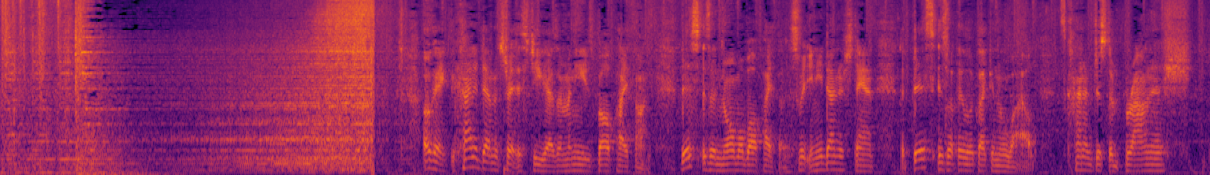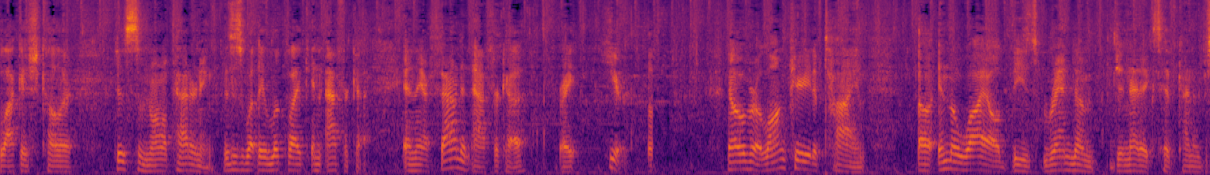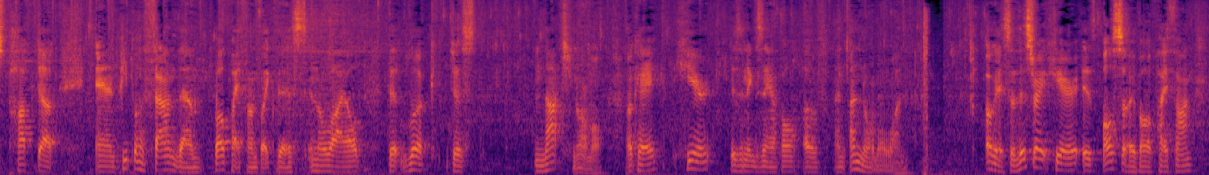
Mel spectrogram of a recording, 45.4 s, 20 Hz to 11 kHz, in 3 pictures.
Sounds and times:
Speech: 5.2 - 23.4, 24.2 - 26.0, 26.6 - 36.2, 36.9 - 41.7, 42.4 - 45.2.

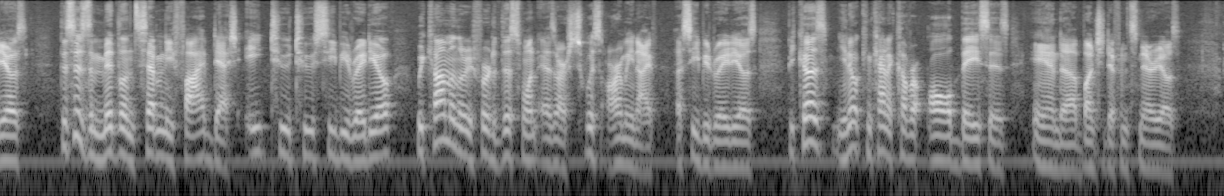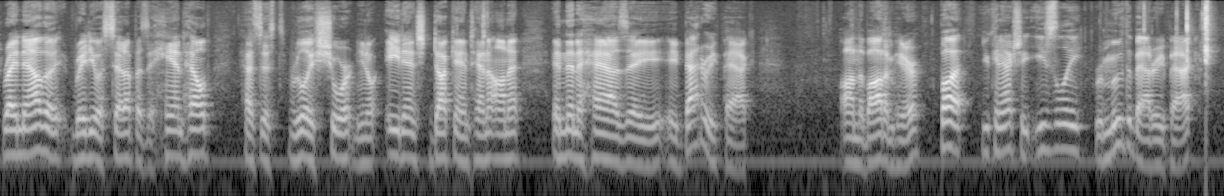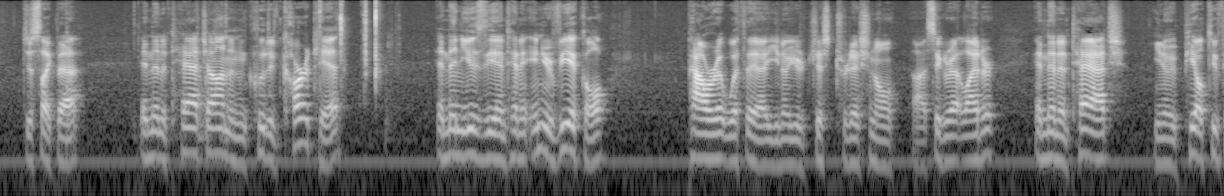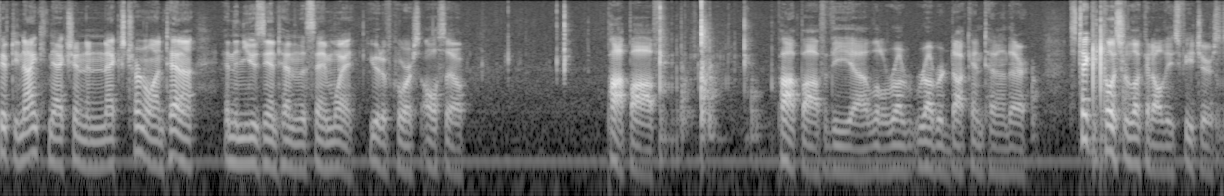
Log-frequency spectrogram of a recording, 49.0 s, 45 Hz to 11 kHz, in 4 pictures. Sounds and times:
Speech: 0.0 - 19.8, 20.7 - 24.2, 24.8 - 28.0, 28.9 - 30.6, 31.4 - 41.5, 42.8 - 43.4, 44.5 - 48.9.

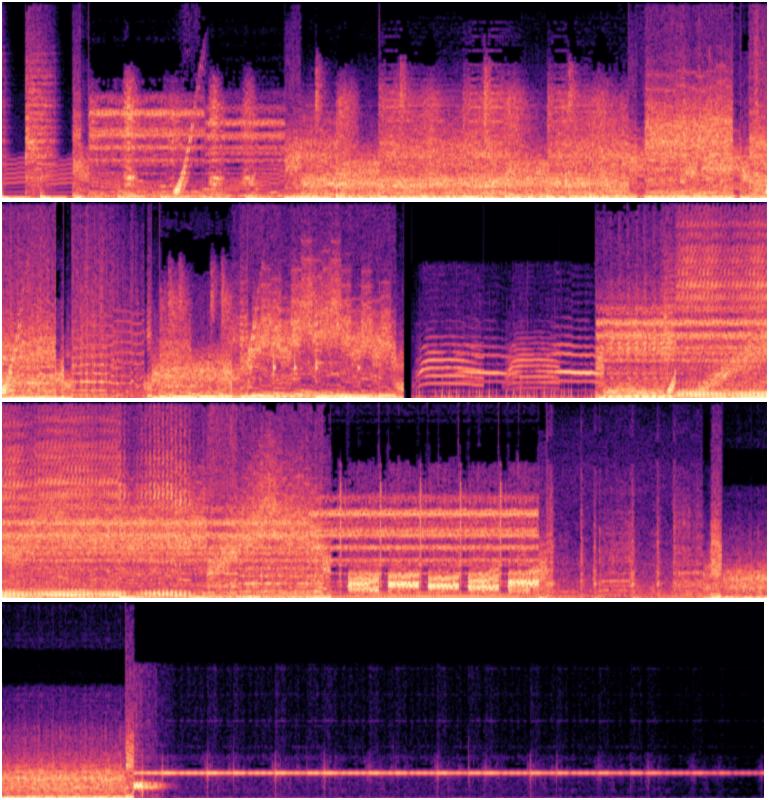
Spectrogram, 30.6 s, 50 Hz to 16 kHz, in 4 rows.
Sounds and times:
Music: 0.0 - 11.7, 13.6 - 20.7, 24.6 - 30.5.

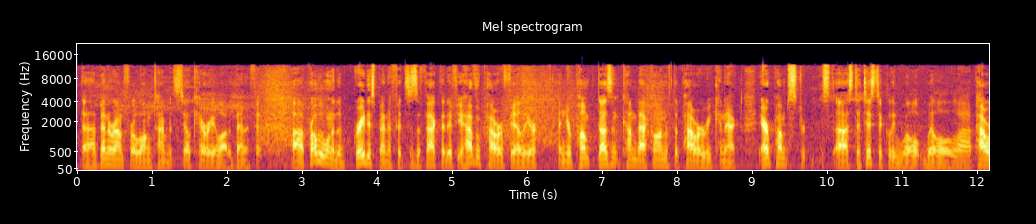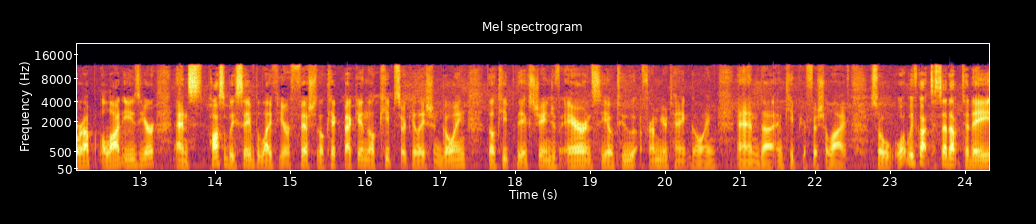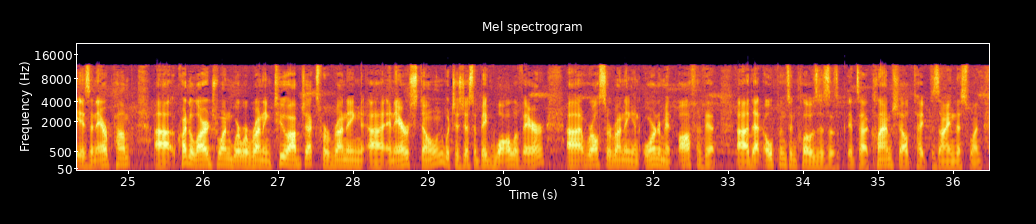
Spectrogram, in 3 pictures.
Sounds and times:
Speech: 0.0 - 36.4.

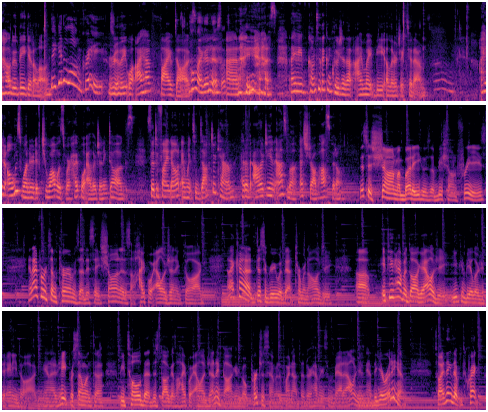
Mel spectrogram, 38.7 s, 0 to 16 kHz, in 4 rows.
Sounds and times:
Music: 0.0 - 38.7.

